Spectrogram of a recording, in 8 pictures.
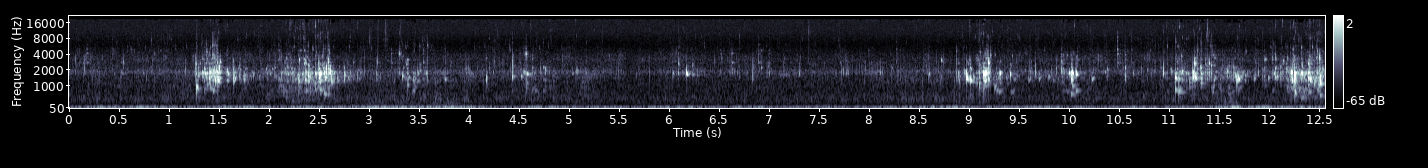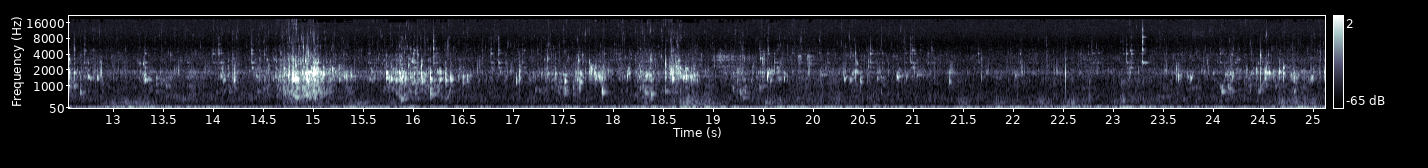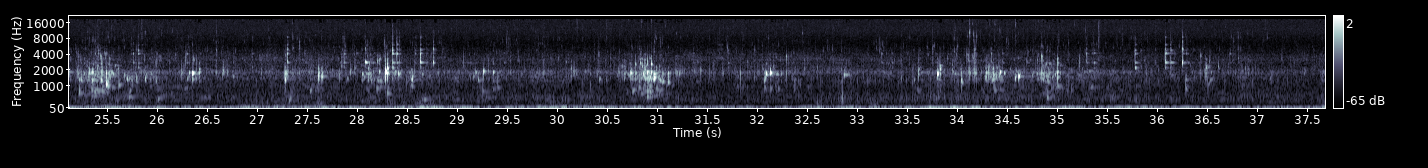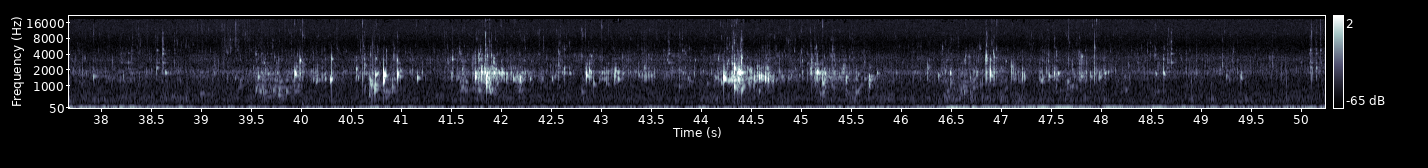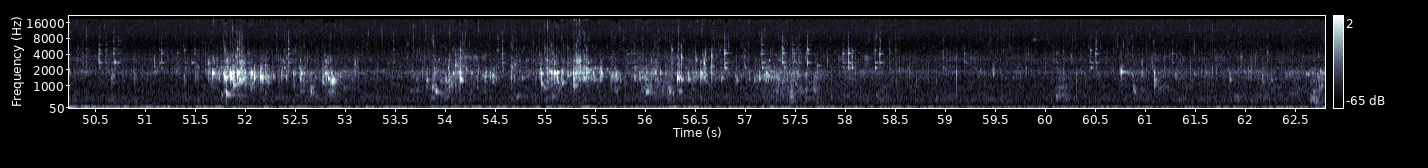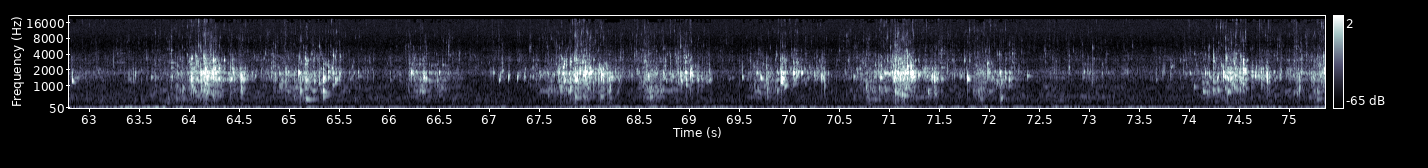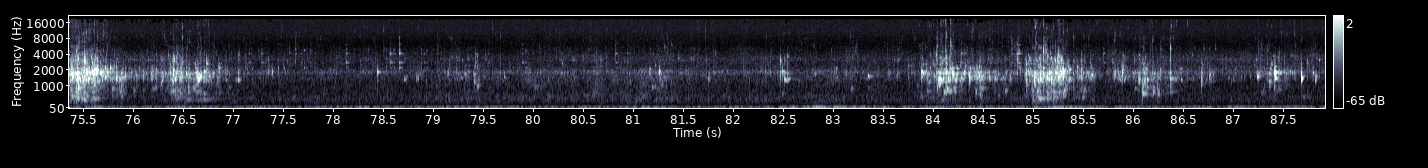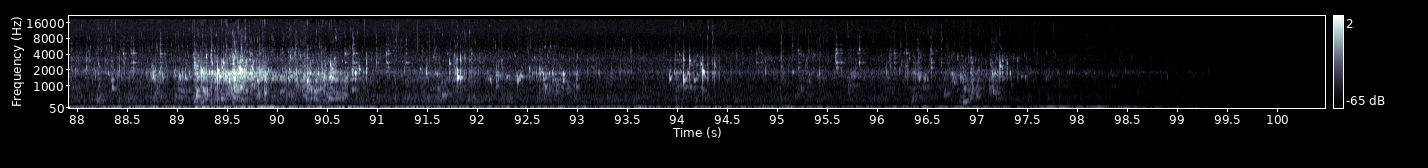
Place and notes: Hydrophone under the bridge on Sartai lake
